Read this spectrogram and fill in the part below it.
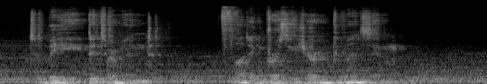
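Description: A young man talks into a microphone close by.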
